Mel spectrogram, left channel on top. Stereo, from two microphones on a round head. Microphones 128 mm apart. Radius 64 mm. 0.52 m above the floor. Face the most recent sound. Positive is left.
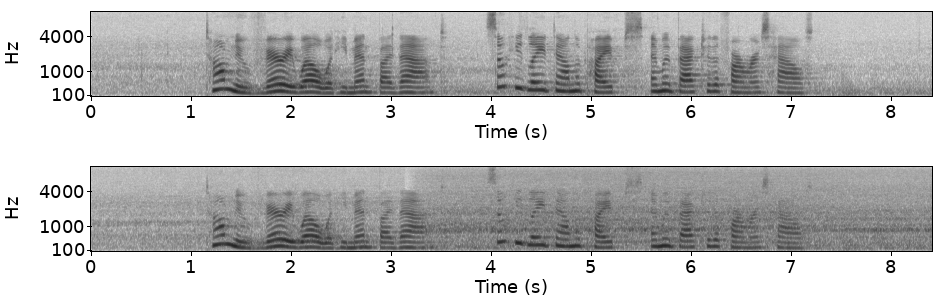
turn(degrees=25)  # may be behind; listen again after turning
